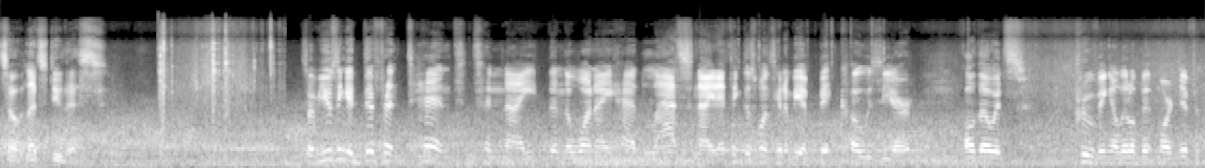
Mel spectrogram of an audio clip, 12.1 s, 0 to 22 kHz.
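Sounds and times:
low background rumble: 0.0 - 12.0.

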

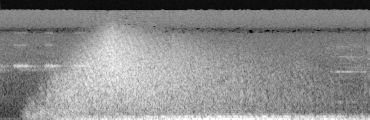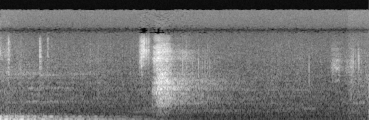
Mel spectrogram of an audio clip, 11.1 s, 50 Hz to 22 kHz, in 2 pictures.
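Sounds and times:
deep low rumble: 0.3 - 7.8.

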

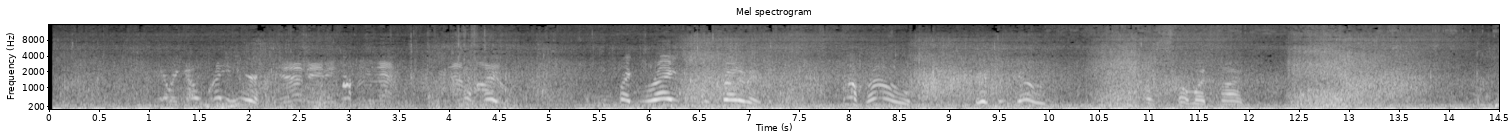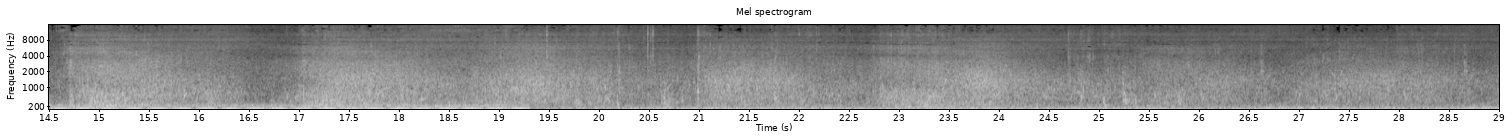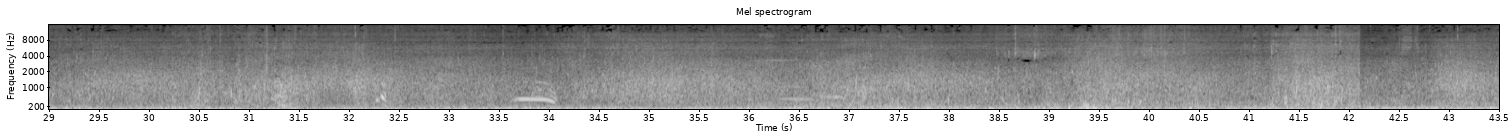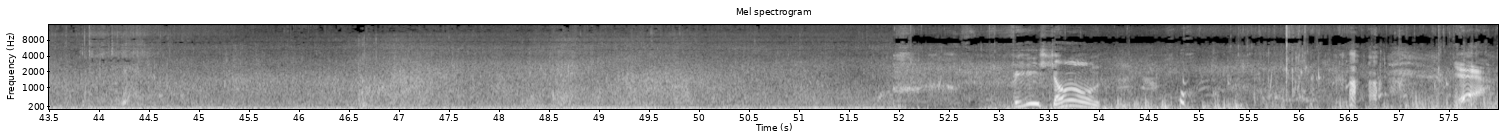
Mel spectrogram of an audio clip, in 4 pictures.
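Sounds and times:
low steady hum: 0.0 - 57.9
small waves washing: 0.0 - 57.9
wind buffeting microphone: 0.0 - 57.9.

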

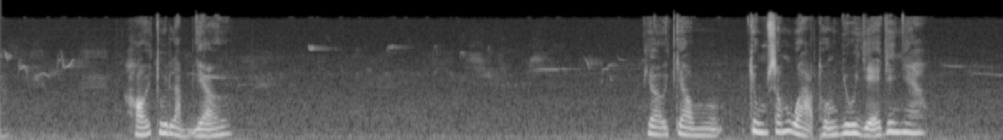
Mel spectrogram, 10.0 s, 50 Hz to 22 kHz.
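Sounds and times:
faint bird chirps: 0.0 - 10.0
woman speaking: 1.2 - 2.4, 6.4 - 9.3.

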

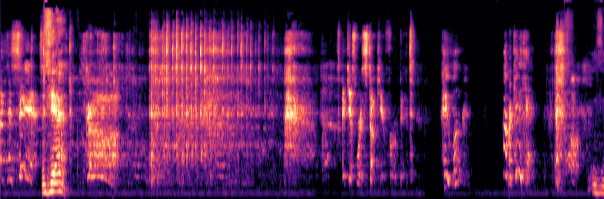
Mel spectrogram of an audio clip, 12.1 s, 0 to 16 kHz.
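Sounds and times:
computer keyboard typing: 3.0 - 5.5.

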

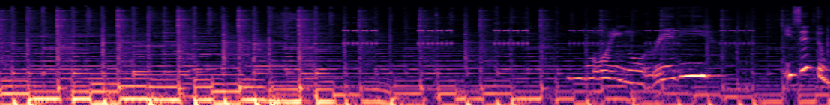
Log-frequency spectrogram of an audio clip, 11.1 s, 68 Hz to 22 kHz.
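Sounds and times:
background music with steady beat: 0.0 - 11.0
digital alarm clock beeping: 4.5 - 10.2.

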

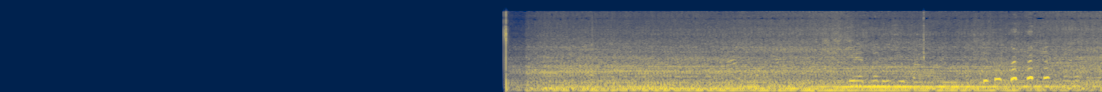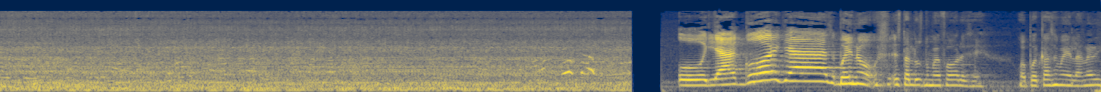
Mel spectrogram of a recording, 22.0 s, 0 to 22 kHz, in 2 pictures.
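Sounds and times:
street traffic passing: 5.1 - 17.4
people talking: 7.1 - 15.4, 16.3 - 22.0.

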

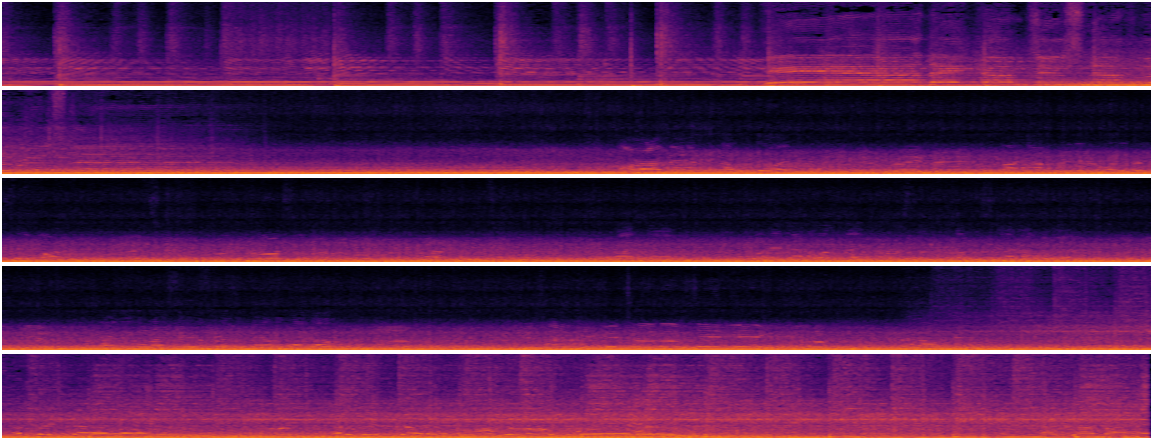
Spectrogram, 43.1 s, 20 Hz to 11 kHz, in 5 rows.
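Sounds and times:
propeller airplane engine from inside: 0.0 - 43.0
faint voices: 7.8 - 40.9.

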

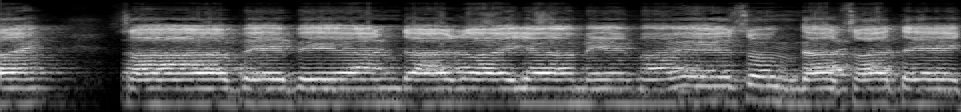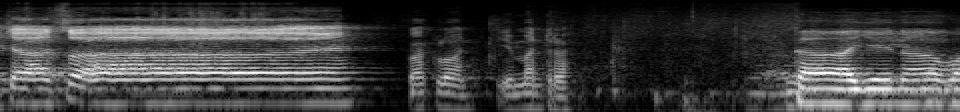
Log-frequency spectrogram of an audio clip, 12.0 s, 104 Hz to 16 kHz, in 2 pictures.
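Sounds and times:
person chanting melodically: 0.0 - 8.3.

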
